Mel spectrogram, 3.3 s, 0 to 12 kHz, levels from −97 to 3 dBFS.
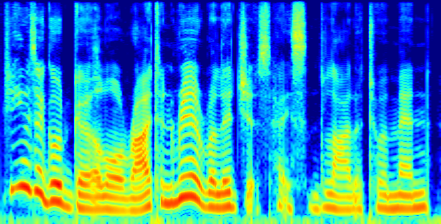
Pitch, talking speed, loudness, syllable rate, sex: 200 Hz, 255 wpm, -18 LUFS, 6.6 syllables/s, female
